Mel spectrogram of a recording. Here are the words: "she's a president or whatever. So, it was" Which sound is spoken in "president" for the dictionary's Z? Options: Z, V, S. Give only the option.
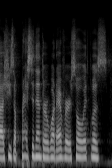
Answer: S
